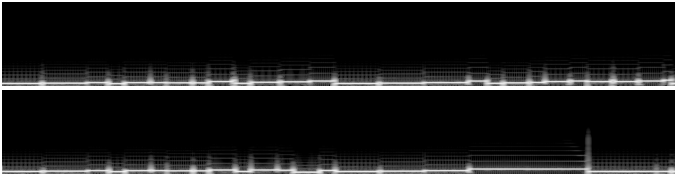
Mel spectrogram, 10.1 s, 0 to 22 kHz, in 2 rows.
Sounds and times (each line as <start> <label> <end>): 0.0 Bass Chaos 10.1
